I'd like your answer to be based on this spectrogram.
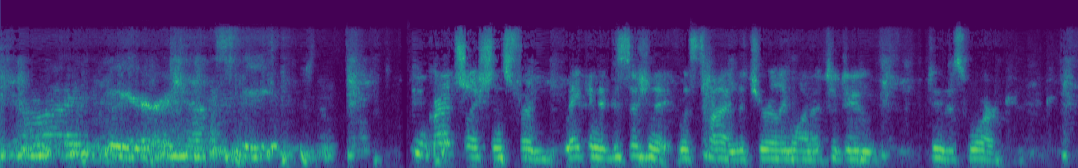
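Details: Adult speaker; no disorder.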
